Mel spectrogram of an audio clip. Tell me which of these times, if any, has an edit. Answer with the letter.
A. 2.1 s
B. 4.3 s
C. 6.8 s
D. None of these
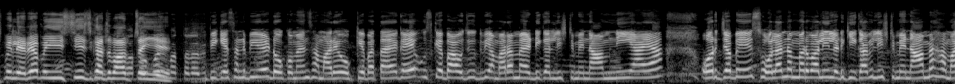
A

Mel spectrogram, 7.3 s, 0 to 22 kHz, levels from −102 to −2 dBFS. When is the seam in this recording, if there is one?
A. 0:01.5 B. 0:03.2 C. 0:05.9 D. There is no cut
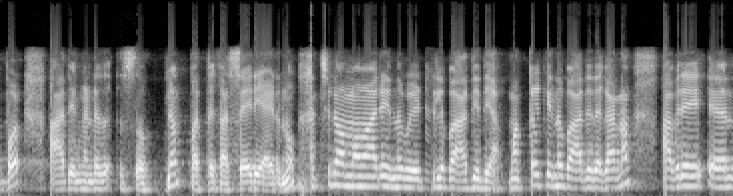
B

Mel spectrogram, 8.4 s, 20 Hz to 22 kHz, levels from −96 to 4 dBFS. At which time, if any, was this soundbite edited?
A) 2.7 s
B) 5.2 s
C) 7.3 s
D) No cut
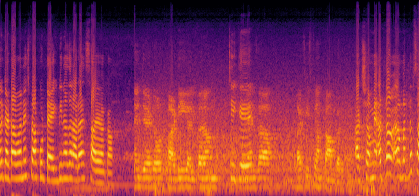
A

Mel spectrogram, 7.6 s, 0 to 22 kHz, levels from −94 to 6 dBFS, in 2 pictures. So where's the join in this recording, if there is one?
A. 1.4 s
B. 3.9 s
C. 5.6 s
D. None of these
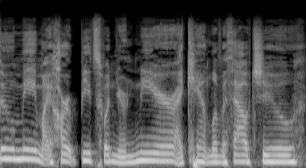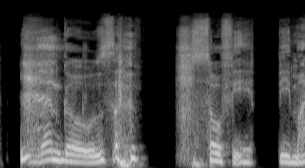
B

